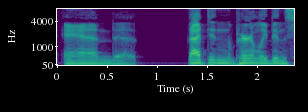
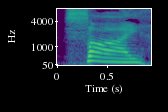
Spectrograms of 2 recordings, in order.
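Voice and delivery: read-out sigh; 10 semitones higher, 4 dB louder than usual. Shown as a demonstration. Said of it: "here we go".

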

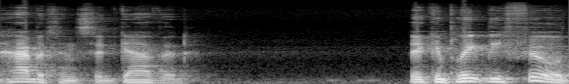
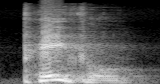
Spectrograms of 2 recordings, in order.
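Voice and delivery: loud, spluttered disbelief; scornful one-word outburst; mock astonishment; 5 dB louder than usual. A narrator's reading. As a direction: splutter it out as if appalled. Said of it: "he spluttered in mock astonishment".

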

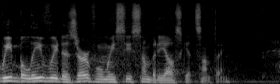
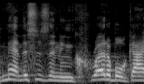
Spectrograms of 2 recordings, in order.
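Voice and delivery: delighted praise; 6 semitones higher, 4 dB louder than usual. Retold or imitated. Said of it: "They're like".

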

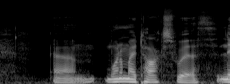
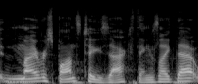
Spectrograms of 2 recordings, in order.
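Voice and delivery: ordinary delivery

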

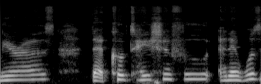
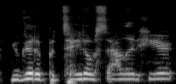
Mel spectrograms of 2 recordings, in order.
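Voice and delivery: ordinary delivery

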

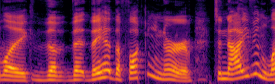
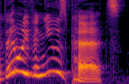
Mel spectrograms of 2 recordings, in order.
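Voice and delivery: incredulous; 13 semitones higher than usual. Retold or imitated. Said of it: "and I'm like".

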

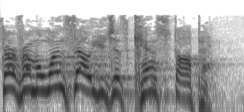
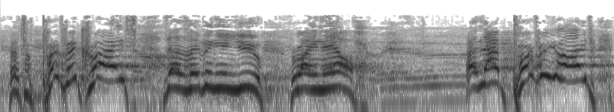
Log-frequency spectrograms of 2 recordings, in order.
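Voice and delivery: fiery preaching; 6 semitones higher than usual. Acted. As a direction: preach it out with full force. Preaches at full force.

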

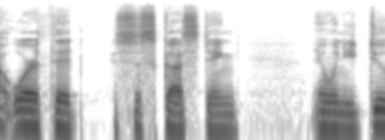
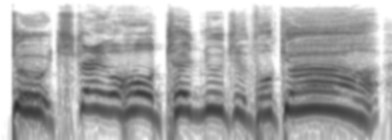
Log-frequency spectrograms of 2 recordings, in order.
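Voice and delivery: much higher, loud excited shout across the lot; shouting a song request in high spirits; drunken yell; 11 semitones higher, 5 dB louder, slower than usual. Retold or imitated. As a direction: yell it to the driver like a drunk fan. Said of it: "I just yell it to the guy".

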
